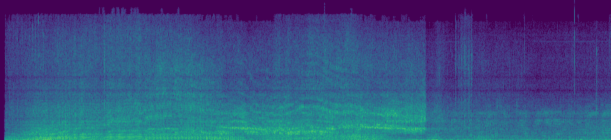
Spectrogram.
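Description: Loud hot rod engines rev hard, rising and falling in pitch.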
